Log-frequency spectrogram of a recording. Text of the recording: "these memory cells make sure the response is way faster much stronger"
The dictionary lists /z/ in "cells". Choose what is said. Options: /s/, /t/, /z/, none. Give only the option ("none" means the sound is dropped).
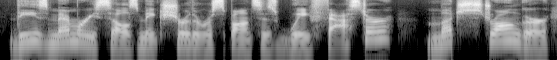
/z/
